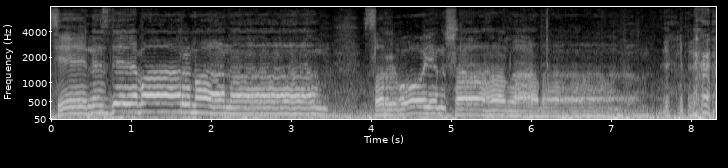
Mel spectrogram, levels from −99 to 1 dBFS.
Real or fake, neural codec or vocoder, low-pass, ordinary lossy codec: fake; codec, 16 kHz, 8 kbps, FreqCodec, larger model; none; none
